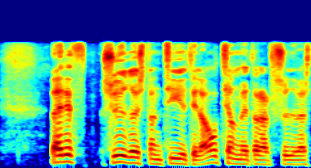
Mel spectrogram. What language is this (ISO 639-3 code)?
isl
